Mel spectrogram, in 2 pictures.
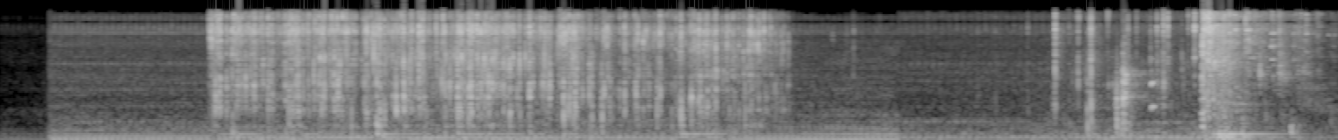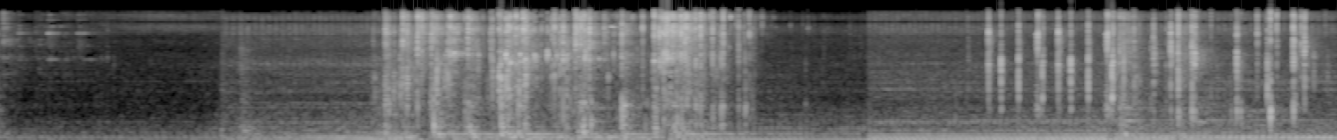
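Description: A car's tyre rolling over and crushing brittle objects, with dense crunching and cracking in several long stretches over the low rumble of the car.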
